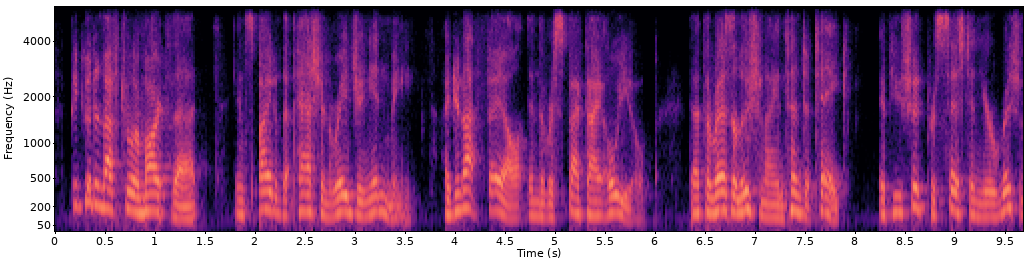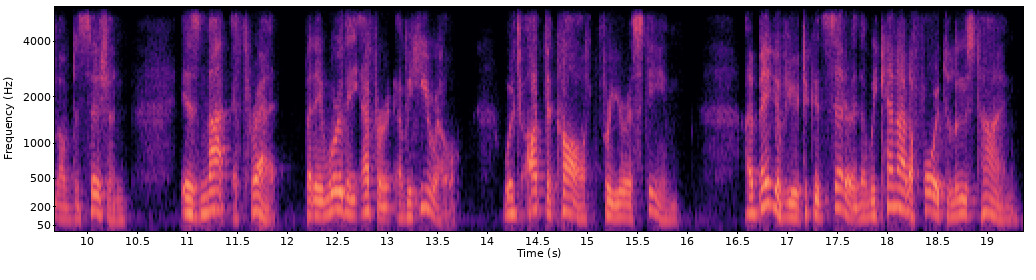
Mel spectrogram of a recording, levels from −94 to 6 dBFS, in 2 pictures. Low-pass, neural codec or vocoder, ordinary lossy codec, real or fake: 5.4 kHz; codec, 16 kHz, 2 kbps, X-Codec, HuBERT features, trained on general audio; Opus, 16 kbps; fake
